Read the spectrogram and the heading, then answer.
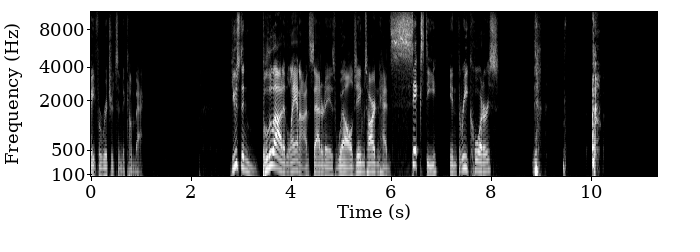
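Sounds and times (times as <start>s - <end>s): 
speech: 0.0s - 1.2s, 2.8s - 8.2s, 8.8s - 9.6s
person coughing: 8.8s - 10.3s.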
